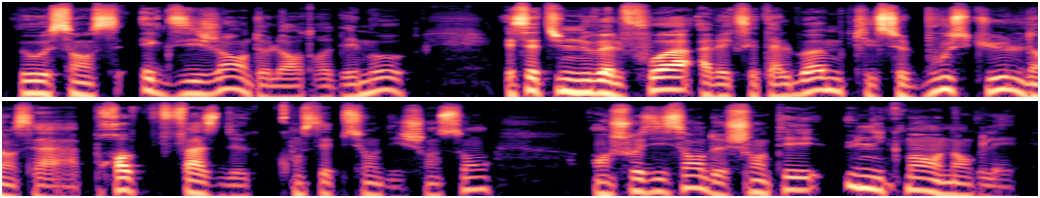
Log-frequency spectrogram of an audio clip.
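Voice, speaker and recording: Male radio host, dark and mellow, dry close-mic studio sound, measured scripted delivery. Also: on the low side, no echo. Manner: reads a book excerpt aloud in a measured voice. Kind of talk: scripted radio culture segment.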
